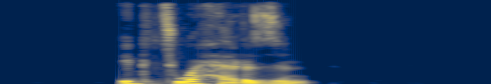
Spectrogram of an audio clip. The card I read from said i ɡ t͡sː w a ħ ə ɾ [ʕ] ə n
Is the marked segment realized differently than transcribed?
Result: yes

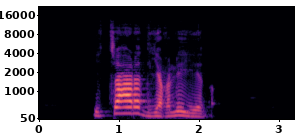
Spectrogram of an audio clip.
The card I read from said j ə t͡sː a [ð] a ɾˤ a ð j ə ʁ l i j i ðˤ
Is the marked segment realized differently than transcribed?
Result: yes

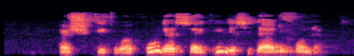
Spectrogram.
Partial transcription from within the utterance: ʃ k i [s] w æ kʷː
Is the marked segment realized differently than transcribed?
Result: yes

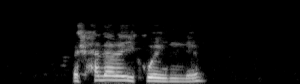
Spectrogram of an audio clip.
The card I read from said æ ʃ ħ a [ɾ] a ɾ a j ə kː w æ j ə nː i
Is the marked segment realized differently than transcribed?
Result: yes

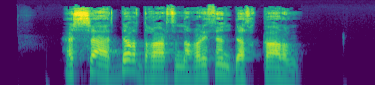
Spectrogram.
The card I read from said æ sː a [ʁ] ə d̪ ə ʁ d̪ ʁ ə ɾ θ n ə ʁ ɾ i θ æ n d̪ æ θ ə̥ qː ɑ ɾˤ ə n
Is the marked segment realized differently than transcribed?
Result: yes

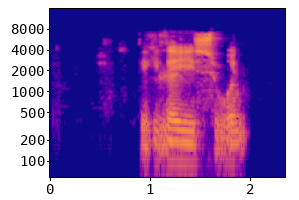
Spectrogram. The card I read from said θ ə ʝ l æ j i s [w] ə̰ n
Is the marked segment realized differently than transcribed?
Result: no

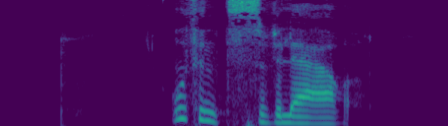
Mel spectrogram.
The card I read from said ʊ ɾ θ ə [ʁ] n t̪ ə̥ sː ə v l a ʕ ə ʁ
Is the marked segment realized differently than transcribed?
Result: yes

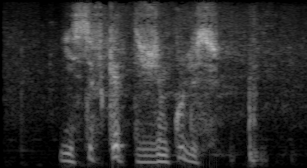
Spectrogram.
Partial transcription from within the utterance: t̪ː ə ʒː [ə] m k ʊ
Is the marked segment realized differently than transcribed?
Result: no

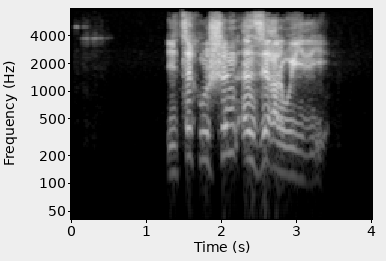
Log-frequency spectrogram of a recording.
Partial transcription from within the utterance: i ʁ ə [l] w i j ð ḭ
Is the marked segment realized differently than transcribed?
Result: yes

